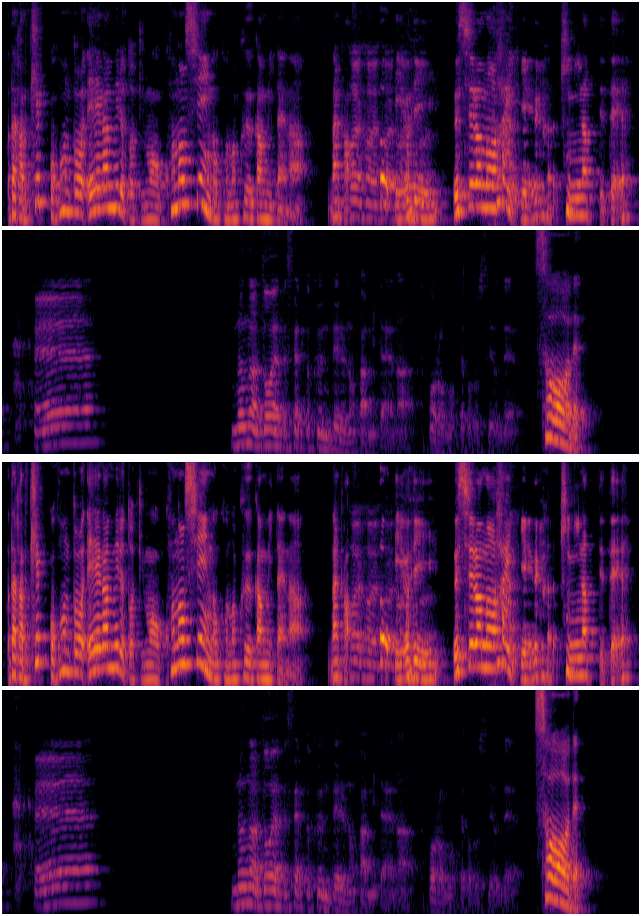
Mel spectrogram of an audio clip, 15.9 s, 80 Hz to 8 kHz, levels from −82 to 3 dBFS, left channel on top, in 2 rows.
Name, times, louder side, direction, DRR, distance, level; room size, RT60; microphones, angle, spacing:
voice 1, 0.0-3.8 4.1-4.4 4.7-7.9 14.6-15.2, right 2 dB, 70° right, 9 dB, 1.2 m, -27 dB
voice 2, 4.3-5.4 6.1-6.5 8.4-9.2 10.8-14.3, left 2 dB, 10° left, 0 dB, 3.4 m, -42 dB
14.0 x 4.7 x 5.5 m, 0.40 s
head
